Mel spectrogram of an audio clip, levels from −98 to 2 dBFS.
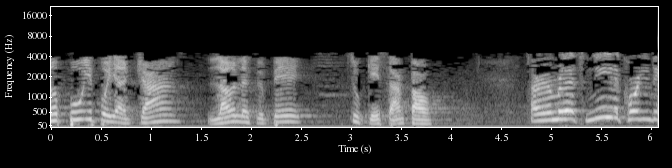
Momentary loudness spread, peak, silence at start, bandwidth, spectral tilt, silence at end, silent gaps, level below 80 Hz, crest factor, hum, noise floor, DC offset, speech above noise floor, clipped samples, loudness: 11 LU; -2 dBFS; 0 s; 4.8 kHz; -11 dB/octave; 0 s; none; -44 dBFS; 16 dB; none; -48 dBFS; 0.9%; 30 dB; under 0.1%; -19 LUFS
